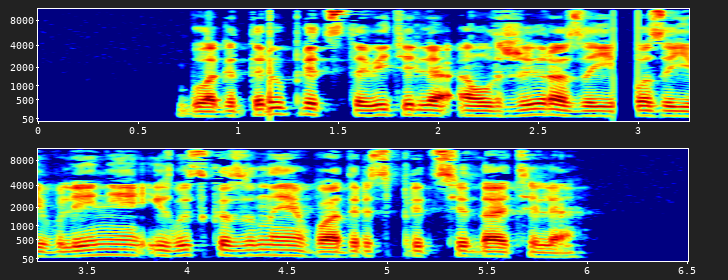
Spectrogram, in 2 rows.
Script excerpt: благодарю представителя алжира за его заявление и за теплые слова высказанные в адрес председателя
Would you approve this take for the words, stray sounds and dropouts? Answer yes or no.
no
